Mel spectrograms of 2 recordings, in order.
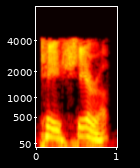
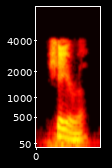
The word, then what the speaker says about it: Teixeira: As I said, it was Portuguese, and it's Teixeira, Teixeira, and how I'm pronouncing it. I want it Teixeira, nice and simple for an American in Texas, I suppose.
